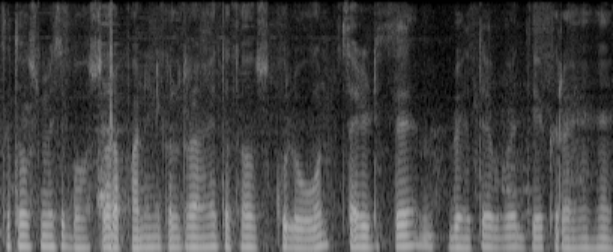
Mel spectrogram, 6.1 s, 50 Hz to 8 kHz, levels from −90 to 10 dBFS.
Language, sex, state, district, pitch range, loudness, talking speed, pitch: Hindi, male, Uttar Pradesh, Ghazipur, 115-125 Hz, -28 LUFS, 195 wpm, 120 Hz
